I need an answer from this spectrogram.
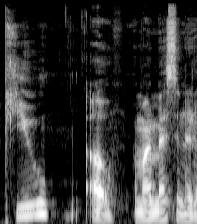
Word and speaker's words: Pugh: Man, it is pronounced Pugh.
